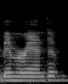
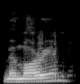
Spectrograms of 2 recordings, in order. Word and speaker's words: memoriam: I always say it wrong but is it memorandum? No. What is it? How do they say it? Memoriam.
